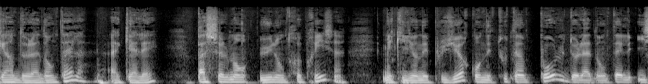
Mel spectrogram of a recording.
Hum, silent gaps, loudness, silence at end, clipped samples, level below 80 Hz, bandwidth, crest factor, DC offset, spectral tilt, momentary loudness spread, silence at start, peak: none; none; -16 LUFS; 0 s; under 0.1%; -34 dBFS; 16 kHz; 14 dB; under 0.1%; -5 dB/octave; 7 LU; 0 s; -2 dBFS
